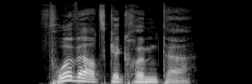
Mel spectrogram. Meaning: inflection of vorwärtsgekrümmt: 1. strong/mixed nominative masculine singular 2. strong genitive/dative feminine singular 3. strong genitive plural
- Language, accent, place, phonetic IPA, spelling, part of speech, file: German, Germany, Berlin, [ˈfoːɐ̯vɛʁt͡sɡəˌkʁʏmtɐ], vorwärtsgekrümmter, adjective, De-vorwärtsgekrümmter.ogg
